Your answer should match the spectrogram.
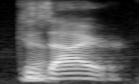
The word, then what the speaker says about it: Kizzire: And that's Doug Ghim and Patton Kaz, Kaz, Kaziri. I can never yeah. say his name. Kizzire.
